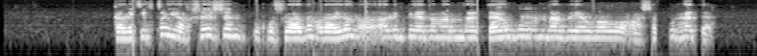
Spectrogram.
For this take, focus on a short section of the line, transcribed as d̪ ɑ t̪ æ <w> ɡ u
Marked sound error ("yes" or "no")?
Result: no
